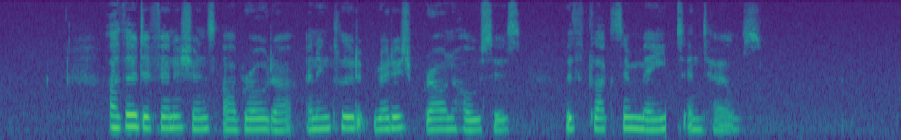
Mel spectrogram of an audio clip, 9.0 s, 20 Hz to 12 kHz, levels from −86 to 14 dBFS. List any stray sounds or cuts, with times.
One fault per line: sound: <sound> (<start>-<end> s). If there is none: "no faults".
sound: dropout (6.7-6.8 s)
